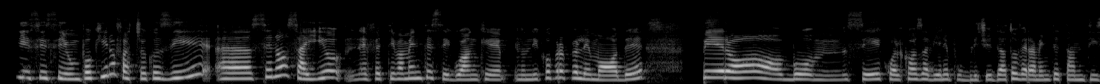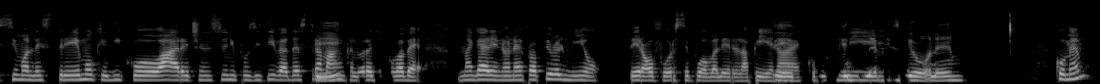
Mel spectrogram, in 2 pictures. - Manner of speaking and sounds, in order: tongue click
- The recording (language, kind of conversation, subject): Italian, podcast, Che effetto ha lo streaming sul modo in cui consumiamo l’intrattenimento?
